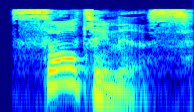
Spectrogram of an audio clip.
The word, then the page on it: saltiness: British English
